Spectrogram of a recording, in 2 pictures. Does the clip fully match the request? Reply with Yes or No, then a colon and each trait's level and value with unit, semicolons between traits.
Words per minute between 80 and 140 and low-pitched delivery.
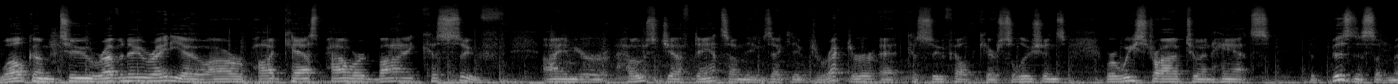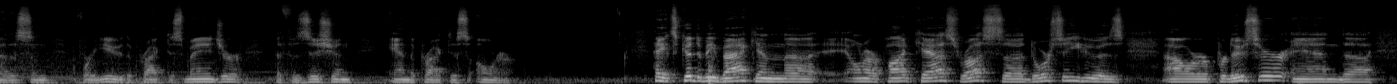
Yes: slow, 135 wpm; low, 120 Hz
